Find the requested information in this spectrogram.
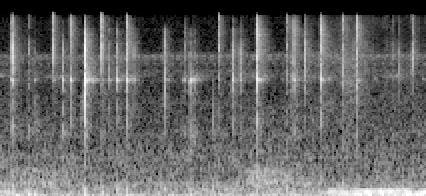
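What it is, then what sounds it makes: Glass jar candle. A small glass jar holding a lit wax candle, its wax filling the lower half and a ribbon tied at the rim, is held in both hands and tapped with long pink nails. About twenty quick, dry clicks with bright tones ring only briefly over faint background noise. A low rumble rises near the end.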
